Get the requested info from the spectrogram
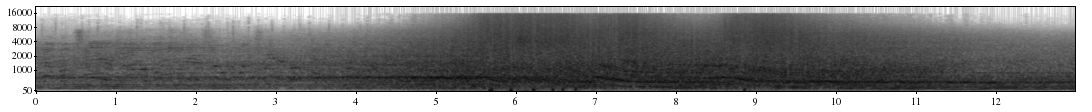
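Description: A pack of NASCAR Camping World Truck Series race trucks' V8 engines at full throttle on a restart, growing louder over about four seconds and then passing very loudly, several engine notes dropping in pitch as the trucks go by. The sound fades near the end.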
